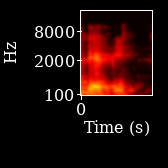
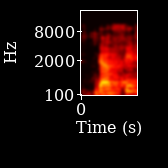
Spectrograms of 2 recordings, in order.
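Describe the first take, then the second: First: David said "DEH-fit", with an e in the first syllable; English pronunciation. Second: David said "DAH-fit", with an open a; Indonesian pronunciation. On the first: Teacher giving the English form of the name, David as "DEH-fit". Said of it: "kan Inggrisnya David". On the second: Teacher contrasting the name with its English form, David as "DAH-fit". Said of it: "David kan Inggrisnya David". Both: Shown as a demonstration.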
